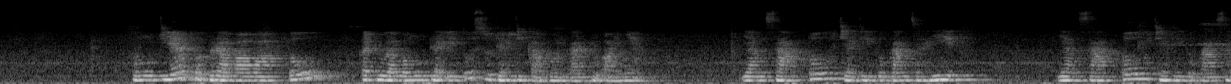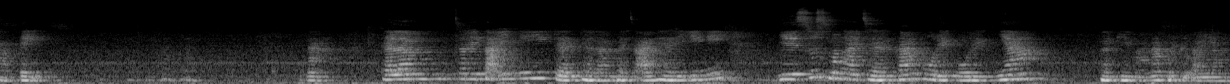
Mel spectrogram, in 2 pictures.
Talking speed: 85 wpm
